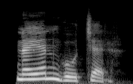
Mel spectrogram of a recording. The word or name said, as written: नयनगोचर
